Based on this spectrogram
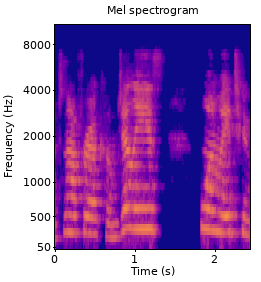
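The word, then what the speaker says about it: Ctenophora: They don't both sound like they start with a C, but they both are spelled with a C beginning. So Tenophora, comb jellies, one way to remember it.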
